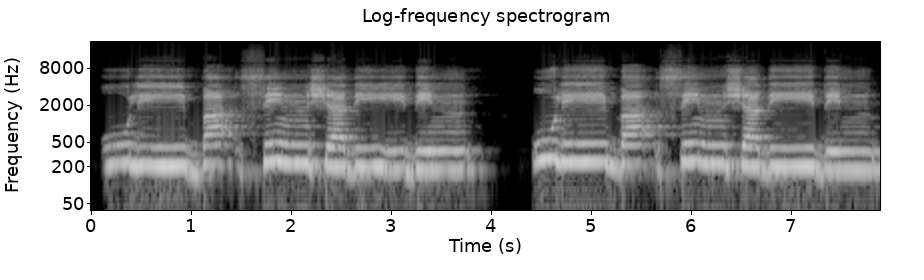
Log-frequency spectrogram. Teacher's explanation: اب یہاں پر ہم نے حمزہ کو بغیر کھینچے ادا کرنا ہے کیونکہ واو خالی ہے، اس کے اوپر کوئی حرکت نہیں ہے، تو یہاں پر ہم نے واو کو ادا نہیں کرنا، یہ صرف رسم الخط ہے۔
